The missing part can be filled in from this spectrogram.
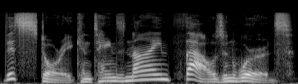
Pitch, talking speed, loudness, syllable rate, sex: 155 Hz, 120 wpm, -19 LUFS, 3.1 syllables/s, male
